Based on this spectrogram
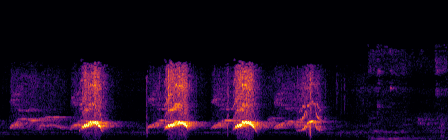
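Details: Cockatiel singing to teach chicks: a run of four bright arched whistles about three-quarters of a second apart, then a faint low murmur at the end.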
